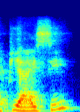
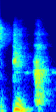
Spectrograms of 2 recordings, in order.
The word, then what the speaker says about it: PIC: we call it a pic made by microchip but the representation actually is peak peripheral interface control is actually pronounced peak by the manufacturers not pic peak so after they're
